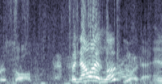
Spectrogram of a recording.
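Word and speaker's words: Jöda: But it's pronounced Yoda still, okay? Because the J's in Swedish sound like Y's or something, but I don't care.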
